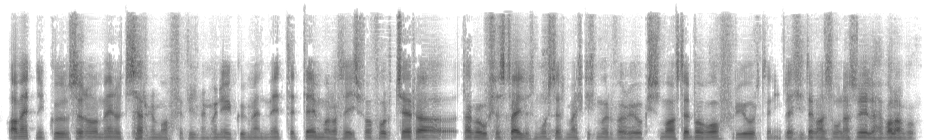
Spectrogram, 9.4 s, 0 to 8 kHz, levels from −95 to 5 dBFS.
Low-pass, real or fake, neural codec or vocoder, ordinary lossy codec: 7.2 kHz; fake; codec, 16 kHz, about 1 kbps, DyCAST, with the encoder's durations; AAC, 32 kbps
